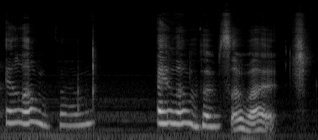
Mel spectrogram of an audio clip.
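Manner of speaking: high, adoring gush. Real, not acted. Streamer gushing about a beloved villain, high and adoring. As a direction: swoon over the character. Gushing over the sponsor character.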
